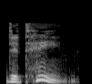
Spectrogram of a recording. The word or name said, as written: detain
